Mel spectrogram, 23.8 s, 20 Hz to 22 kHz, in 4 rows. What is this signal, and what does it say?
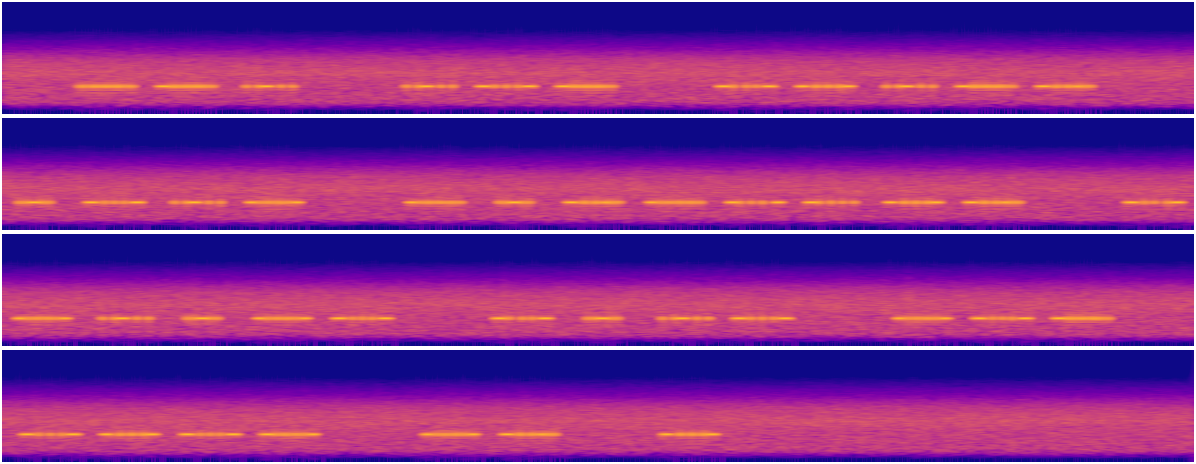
Hellschreiber (Feld-Hell, 122.5 baud), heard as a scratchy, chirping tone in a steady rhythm, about 1000 Hz, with radio static. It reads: SET THE WATER INTO CIRCULAR MOTION WITH ONE HAND OR A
